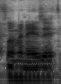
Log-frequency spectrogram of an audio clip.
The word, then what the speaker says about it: Fluminense: Yeah, Fluminense.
